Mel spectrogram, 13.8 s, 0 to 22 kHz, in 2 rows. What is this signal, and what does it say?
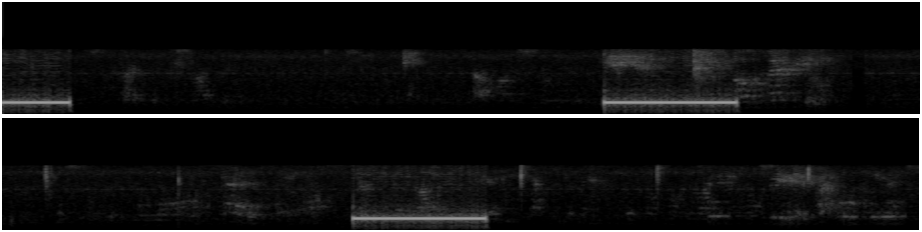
Ringback tone (Europe, 425 Hz), with speech.
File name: out- -2030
